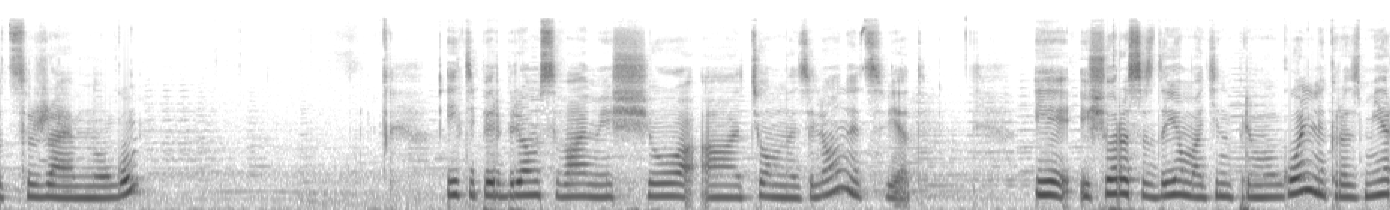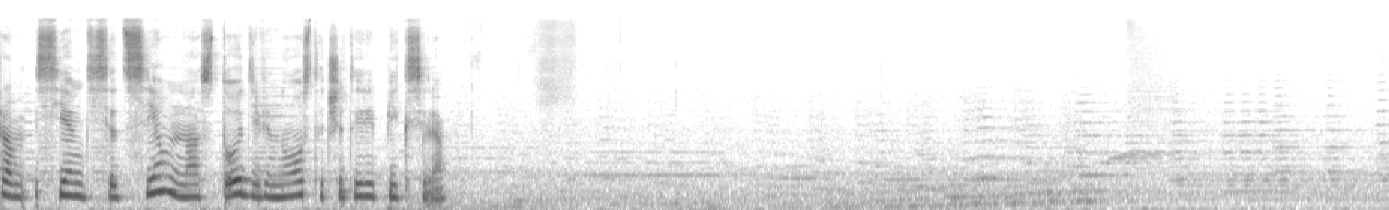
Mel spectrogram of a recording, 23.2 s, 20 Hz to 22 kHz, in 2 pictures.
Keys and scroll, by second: 11.6 KP_7, 15.8 KP_1.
